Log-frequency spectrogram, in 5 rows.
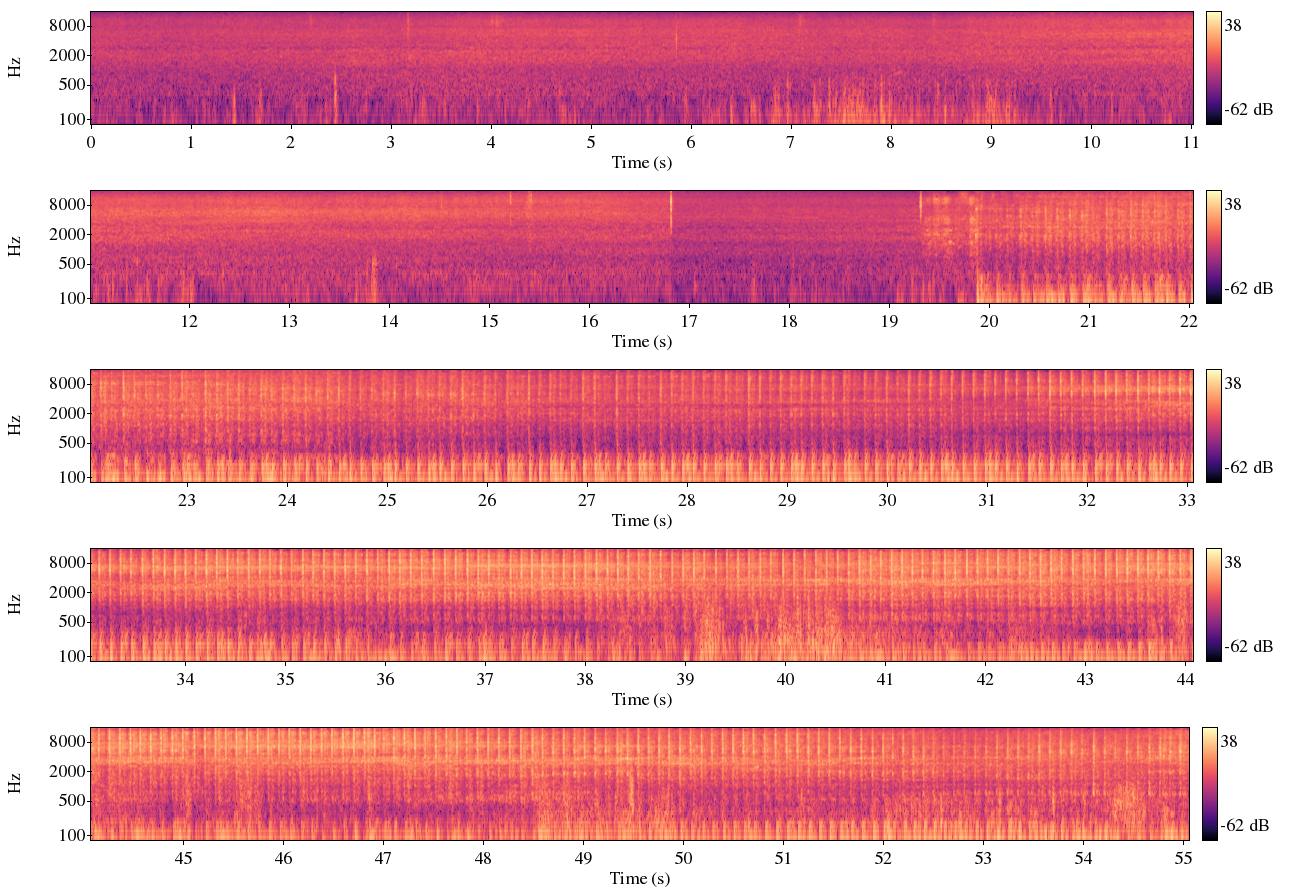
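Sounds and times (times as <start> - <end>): motorcycle engine idling: 19.3 - 55.0.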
